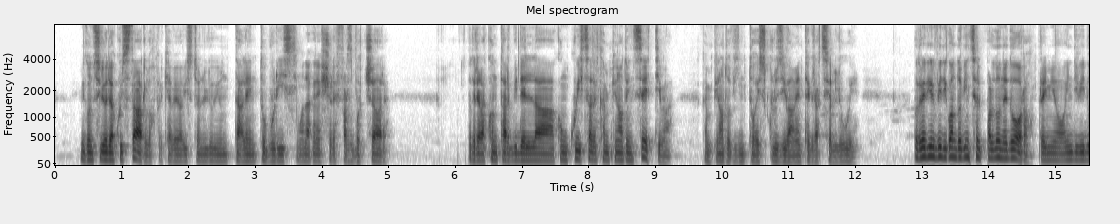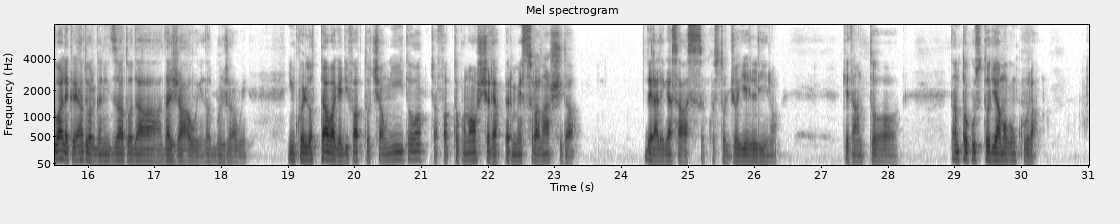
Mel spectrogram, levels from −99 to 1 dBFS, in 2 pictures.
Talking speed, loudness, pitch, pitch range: 150 wpm, -25 LUFS, 95 Hz, 90-105 Hz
